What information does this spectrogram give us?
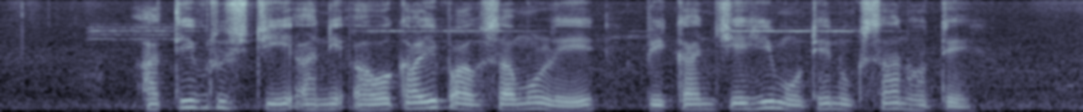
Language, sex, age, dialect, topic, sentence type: Marathi, male, 18-24, Standard Marathi, agriculture, statement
